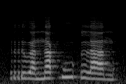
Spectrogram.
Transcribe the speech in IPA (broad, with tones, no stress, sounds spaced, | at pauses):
r ɯ˧ a̯ n a˦˥ k̚ w u˥˩ ʔ l a˧ n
